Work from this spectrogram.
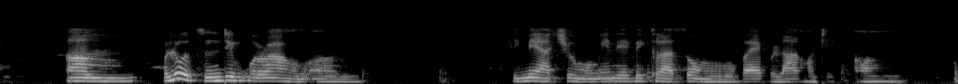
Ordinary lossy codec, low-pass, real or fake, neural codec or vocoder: none; 5.4 kHz; fake; codec, 16 kHz, 2 kbps, X-Codec, HuBERT features, trained on general audio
